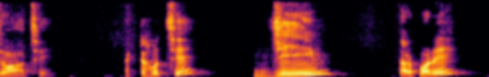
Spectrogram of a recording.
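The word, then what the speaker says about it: ج: তার মানে যদি জিমের উপরে আমরা জবর দিই উচ্চারণটা হবে যা, যা, খুবই শক্ত করে যা, জিম জবর যা।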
